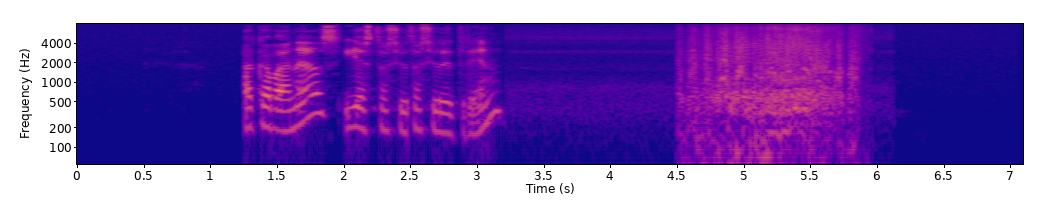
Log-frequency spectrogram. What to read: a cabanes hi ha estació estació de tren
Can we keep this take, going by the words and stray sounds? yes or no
no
